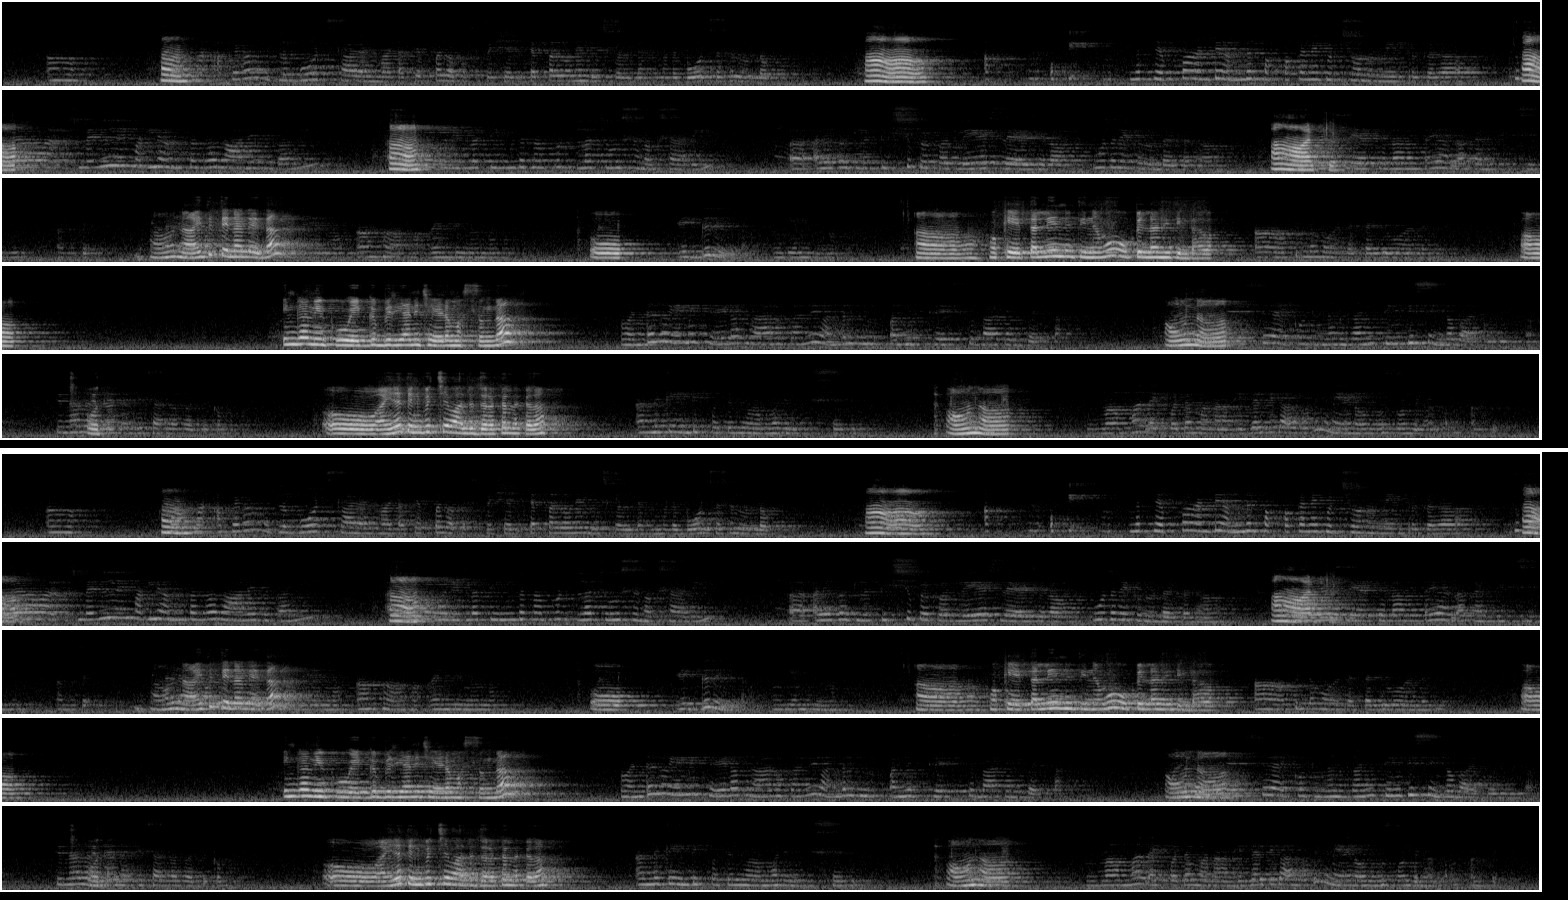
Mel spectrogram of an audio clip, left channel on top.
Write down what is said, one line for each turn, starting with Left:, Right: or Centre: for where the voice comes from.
Right: ఆ
Left: ఆ,
Right: మా మా అక్కడా ఇట్ల బోట్ గ్స్ కాదన్నమాట. తెప్పల్ ఒక స్పెషల్ తెప్పల్లోనే హిల్స్ కి ఎళ్తారు అన్మాట. బోట్స్ అసల్ ఉండవ్.
Left: ఆ ఆ
Right: అక్ ఇంగడ ఒకే ఇప్పుడు ఇంగ తెప్పా అంటే అందరు పక్క పక్కనే కూర్ ర్చొన్ ఉండింటర్ కదా. సో
Left: ఆ, ఆ,
Right: పక్కన వాల్ స్మెల్ ఏం అం వీగా అంతగా రాలేదు గానీ అది
Left: ఆ,
Right: ఏందో వాళ్ళ ఇట్ల తింటున్నప్ ప్పుడు ఇట్లా చూసాను ఒకసారీ. ఆ అదేదో ఇట్ల tissue paper layers layers ఎలా ఉ పూతరేకులు ఉంటాయి కదా
Left: ఆ,
Right: అది
Left: అట్లా
Right: లేయర్స్ లేయర్స్ ఎలా ఉంటాయో అలా కనిపిచ్చింది అని
Left: అవునా
Right: మళ్ళ ఆ
Left: అయితే
Right: పక్క
Left: తినలేదా
Right: తిరిగేసిన నేను ఆహాహా నేను తినను
Left: ఓ
Right: ఎగ్గు తింటా ఇంకె చా
Left: ఆ ఓకే తల్లిని తినము పిల్లని తింటము
Right: ఆ పిల పోవండ తల్లిపోవండదు
Left: ఆ, ఇంకా నీకు ఎగ్ బిర్యానీ చేయడం వస్తుందా
Right: వంటలు ఏమిీ చేయడం రాదు కానీ వంటలు అన్న చేస్తే బాగా తినిపచ్చ వంటలు
Left: అవునా
Right: చేస్తే అయికుతున్నాను కానీ తన్ పిస్ సింగ బ దింకా తినాల
Left: ఓ
Right: అంటే నాగి చాలా బధకం
Left: ఓ అయినా తినిపచ్చే వాళ్ళు దొరకలా కదా
Right: అందుకే ఇంటికి పోతే మా అమ్మ తినిపిస్తాది
Left: అవునా
Right: మామ్ లేకపోతే మా నాన్న ఇద్దరికి కాకపోతే ఇ నేనేో మూసుకొని తినాల అంతే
